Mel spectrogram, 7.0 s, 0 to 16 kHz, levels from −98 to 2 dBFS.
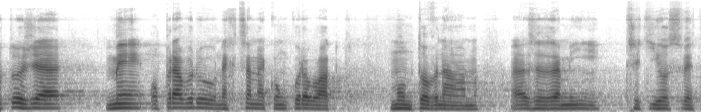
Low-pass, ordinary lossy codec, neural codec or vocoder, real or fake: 14.4 kHz; Opus, 24 kbps; none; real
